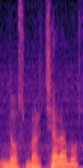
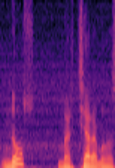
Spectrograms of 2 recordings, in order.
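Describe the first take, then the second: First: The two words run together without a pause. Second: There is a pause between the two words. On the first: "en vez de" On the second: "haciendo una pausa"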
